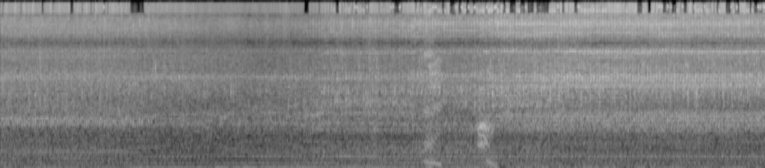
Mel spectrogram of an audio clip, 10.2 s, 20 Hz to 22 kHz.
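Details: Nissan D21 Hardbody after AC pulley replacement, at idle and on a rev: a steady, even idle with a smooth low hum and no squeal or chirp from the belt.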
